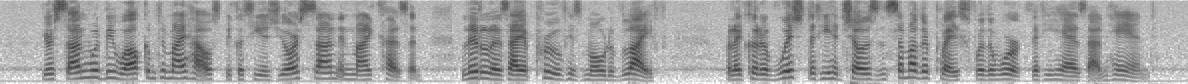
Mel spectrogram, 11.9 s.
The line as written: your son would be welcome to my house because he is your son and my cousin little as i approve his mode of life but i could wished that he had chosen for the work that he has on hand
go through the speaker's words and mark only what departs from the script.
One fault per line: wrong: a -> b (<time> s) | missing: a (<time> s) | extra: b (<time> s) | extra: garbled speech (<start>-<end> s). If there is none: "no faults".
extra: have (7.6 s)
extra: some other place (8.9 s)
